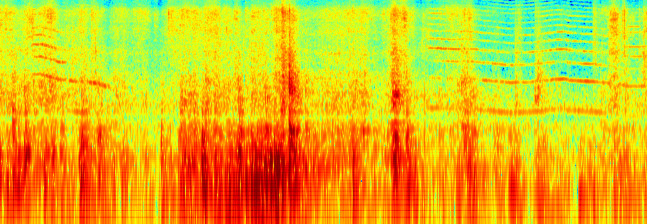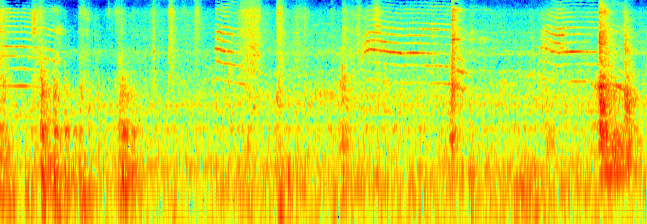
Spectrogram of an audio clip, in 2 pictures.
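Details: Hungry rescued kittens surround their keeper during meal preparation, urging food; a rapid series of high, rising-and-falling meows from several kittens overlaps, with early clatter and thuds of kitchen activity.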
